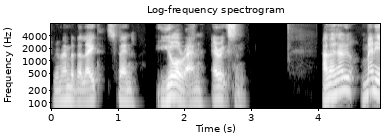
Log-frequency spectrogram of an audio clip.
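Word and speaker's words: Göran: Of course, the G is often soft in Swedish. Remember the late Sven Yuran Erikson.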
